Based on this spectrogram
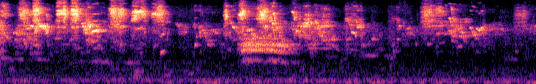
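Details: Eating, playful chicks send out sharp high chirps in fast irregular runs, about three per second, with one louder, lower-pitched peep near the two-second mark.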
